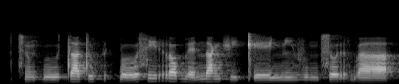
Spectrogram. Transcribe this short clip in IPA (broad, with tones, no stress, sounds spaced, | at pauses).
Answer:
t͡s ũ˨ k͡p uː˨ t a˦˨ t u˦ p ɪ˦ k͡p oː˨˦ s i˦ r ɔ˦ b ɛ˨˦ n a˦ ŋ ʃ i˨ kʼ eː˨ ɲ ĩ˨ v u˨ ŋ s o˨˦ r ɡʷ aː˨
